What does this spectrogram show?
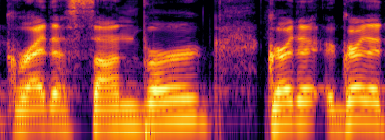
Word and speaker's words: Thunberg: We're going to act like Greta Thunberg, Greta, Greta Tunberg, I got to pronounce her name right, is just some crazy crazy uh never knows what she's talking about.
